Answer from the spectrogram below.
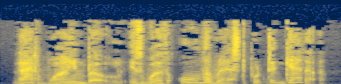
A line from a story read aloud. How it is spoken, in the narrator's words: Fluda whispered to Taran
